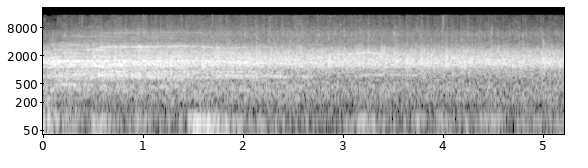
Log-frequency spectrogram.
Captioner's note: audience cheering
